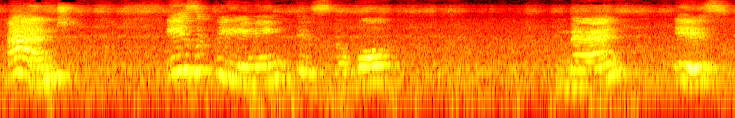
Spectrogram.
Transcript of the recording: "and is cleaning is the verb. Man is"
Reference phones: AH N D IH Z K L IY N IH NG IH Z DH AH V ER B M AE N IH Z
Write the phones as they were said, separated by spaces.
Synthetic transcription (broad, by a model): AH N D IH Z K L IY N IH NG IH Z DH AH B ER M AE N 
